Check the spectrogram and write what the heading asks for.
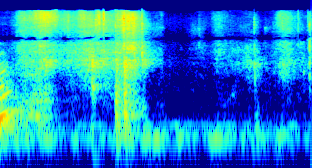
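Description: Faint rustling of chunky yarn with a couple of soft taps from wooden knitting needles as a knit stitch is worked.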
